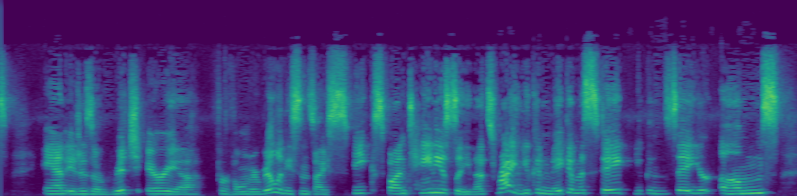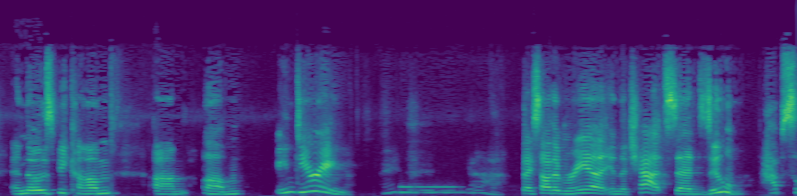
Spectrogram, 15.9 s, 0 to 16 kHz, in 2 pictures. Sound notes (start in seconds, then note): 11.9 chime tone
